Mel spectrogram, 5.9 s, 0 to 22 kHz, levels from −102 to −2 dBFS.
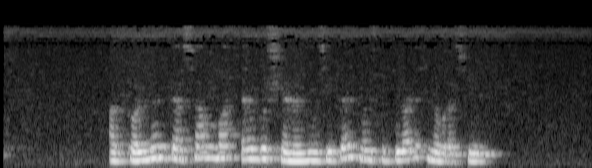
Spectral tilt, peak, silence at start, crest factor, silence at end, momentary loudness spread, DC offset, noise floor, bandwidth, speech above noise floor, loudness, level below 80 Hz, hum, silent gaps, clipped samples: -11 dB/octave; -6 dBFS; 1.1 s; 16 dB; 1 s; 8 LU; under 0.1%; -67 dBFS; 11 kHz; 48 dB; -21 LUFS; -66 dBFS; none; none; under 0.1%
